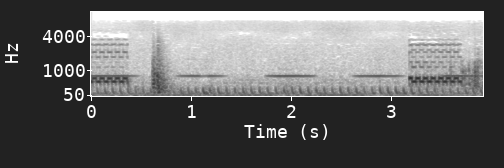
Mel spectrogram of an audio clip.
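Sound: telephone bell ringing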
